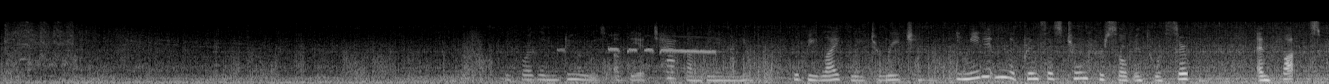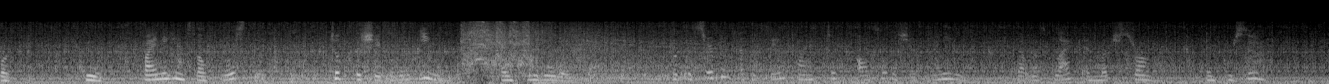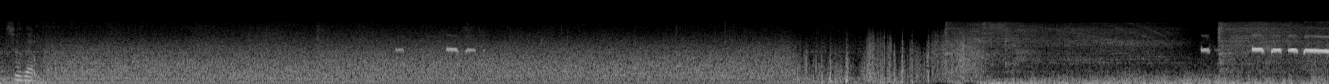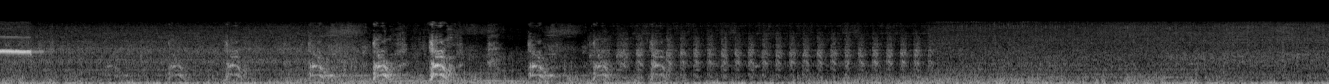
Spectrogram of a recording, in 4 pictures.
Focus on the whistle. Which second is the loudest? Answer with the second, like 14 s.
40 s.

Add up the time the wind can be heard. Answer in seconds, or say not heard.
53 s.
